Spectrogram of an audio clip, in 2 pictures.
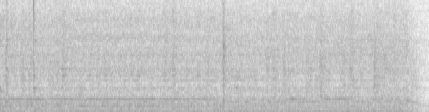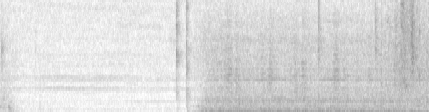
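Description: A steady low hum with a light hiss. It fades out about eight seconds in, leaving near silence for about four seconds, then comes back with a steady higher tone added.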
